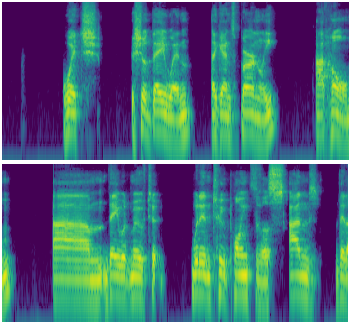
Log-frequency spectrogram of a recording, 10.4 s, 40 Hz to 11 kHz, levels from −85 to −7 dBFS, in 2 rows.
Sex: male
